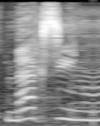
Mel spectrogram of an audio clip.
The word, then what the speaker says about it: Maxine: Maxine rhymes with queen, after all, and dearest.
